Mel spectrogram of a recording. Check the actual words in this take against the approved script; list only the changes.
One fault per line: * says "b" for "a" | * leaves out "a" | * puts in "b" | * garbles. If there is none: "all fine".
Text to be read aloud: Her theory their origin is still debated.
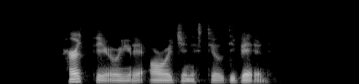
all fine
